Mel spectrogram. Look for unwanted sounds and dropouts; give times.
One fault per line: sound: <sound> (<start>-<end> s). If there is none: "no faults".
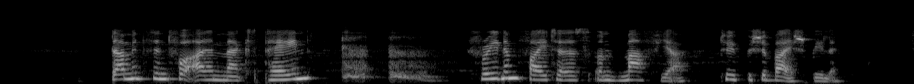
sound: throat clearing (3.4-4.5 s)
